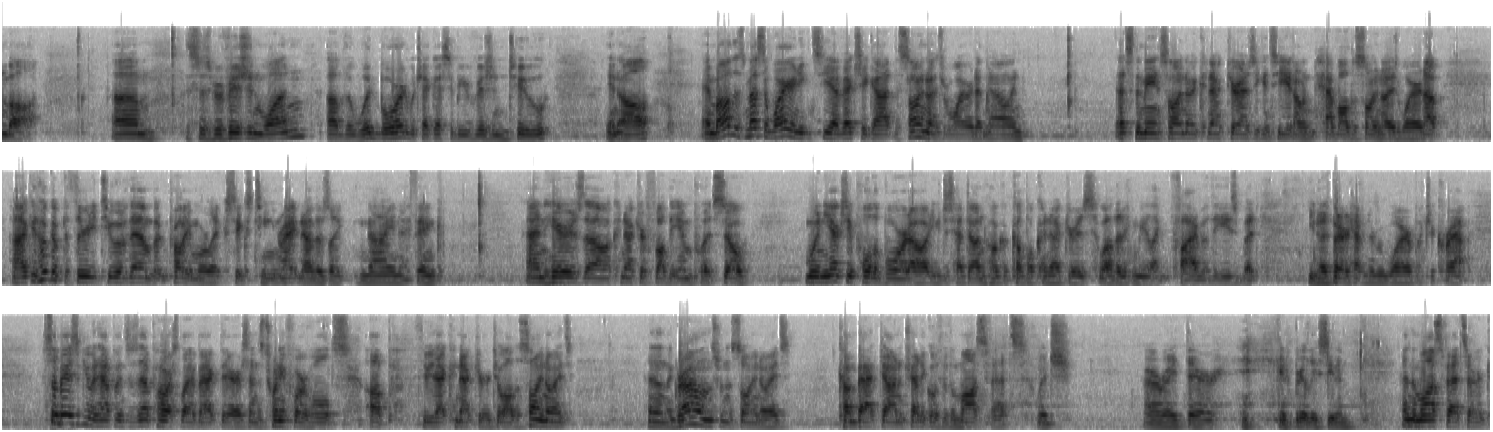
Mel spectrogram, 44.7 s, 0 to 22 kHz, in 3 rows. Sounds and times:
Speech: 0.0 - 0.4, 1.1 - 10.3, 11.1 - 14.4, 15.0 - 19.4, 20.1 - 29.6, 30.2 - 35.6, 36.2 - 40.6, 41.2 - 44.6.

